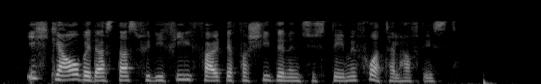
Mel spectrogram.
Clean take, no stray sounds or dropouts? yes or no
yes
